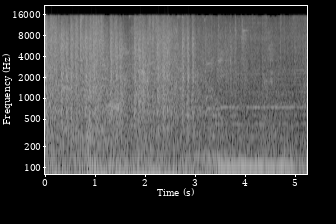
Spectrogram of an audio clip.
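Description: A deep rumbling roar booms throughout.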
